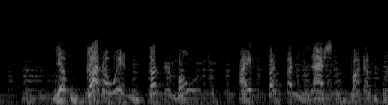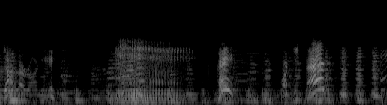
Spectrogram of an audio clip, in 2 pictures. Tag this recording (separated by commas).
Music, Speech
